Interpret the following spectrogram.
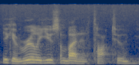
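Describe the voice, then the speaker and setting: A man preaching a sermon in a booming, exhortatory motivational manner, insistently repeating phrases and calling on listeners to respond. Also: racing, creaky, a little mellow. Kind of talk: sermon with altar call and prayer. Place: live service before a congregation. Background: music playing.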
